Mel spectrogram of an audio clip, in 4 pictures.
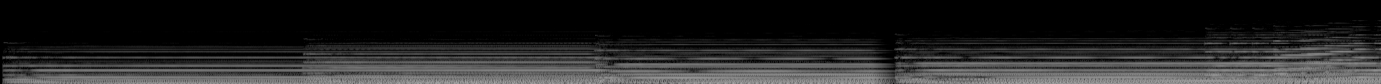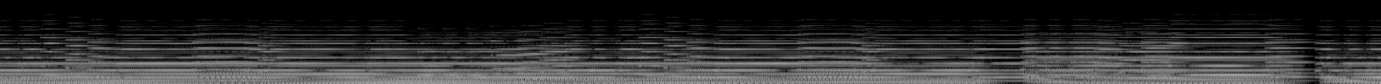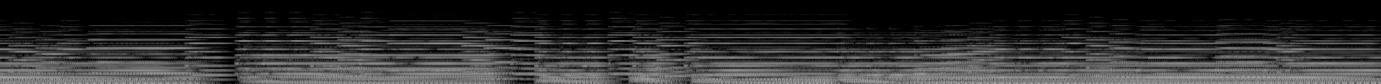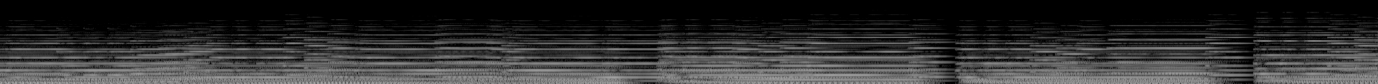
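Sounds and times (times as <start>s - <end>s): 
organ waltz: 0.0s - 55.2s.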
